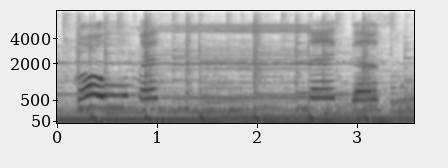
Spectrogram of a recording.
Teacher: nun di sini kita baca dia dengan dengung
